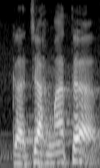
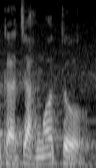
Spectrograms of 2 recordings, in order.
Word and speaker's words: Gajah Mada: Gajah Mada bukan Gajah Modo.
